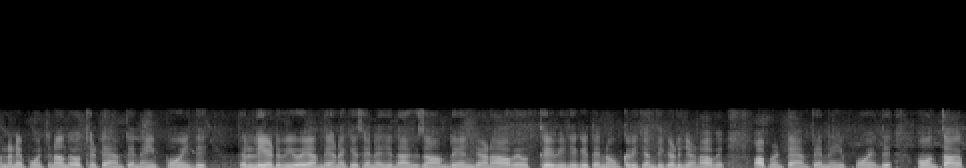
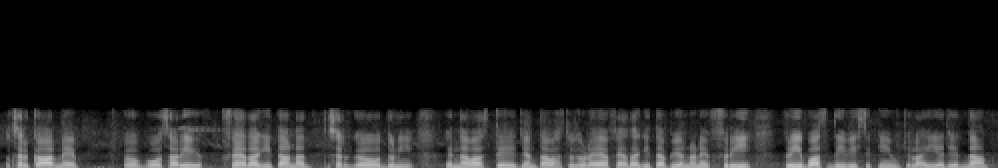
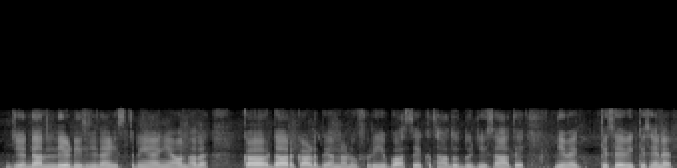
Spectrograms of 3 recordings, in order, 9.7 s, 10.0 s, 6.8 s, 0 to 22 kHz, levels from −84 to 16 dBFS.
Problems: none marked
